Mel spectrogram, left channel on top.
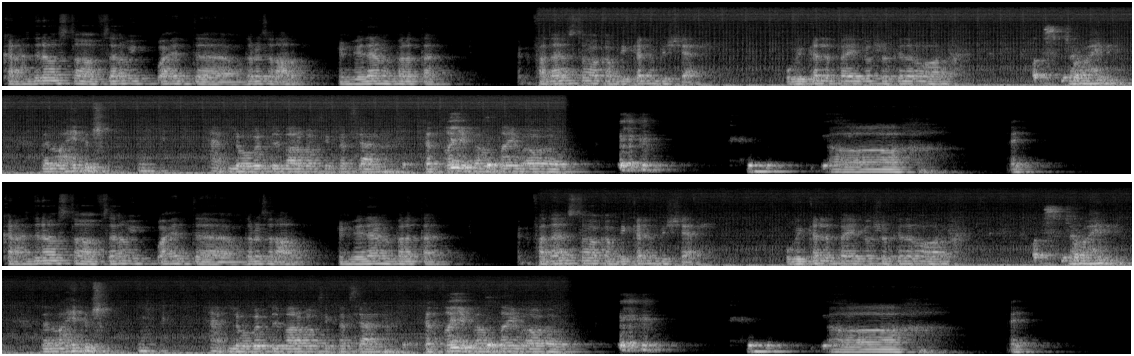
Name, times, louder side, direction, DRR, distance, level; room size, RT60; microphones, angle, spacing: voice 1, 0.0-2.9 3.4-4.4 5.3-7.1 7.8-9.7 10.7-12.8 13.3-17.0 19.5-20.7 21.4-21.5, equal, 15° right, -3 dB, 3.3 m, -24 dB
sound 1, 5.3-16.9, left 1 dB, 40° left, 4.5 m, -35 dB
voice 2, 10.3-10.8 15.8-16.2 17.5-17.8 18.8-19.1 19.5-19.6 21.4-21.5, left 1 dB, 20° left, -4 dB, 3.7 m, -21 dB
14.5 x 7.6 x 3.1 m, 0.69 s
head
